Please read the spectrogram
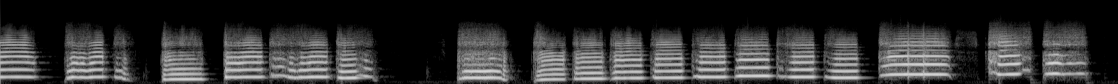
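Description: Solo trumpet playing a melody of separate, tongued notes in short phrases, with brief pauses between phrases.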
